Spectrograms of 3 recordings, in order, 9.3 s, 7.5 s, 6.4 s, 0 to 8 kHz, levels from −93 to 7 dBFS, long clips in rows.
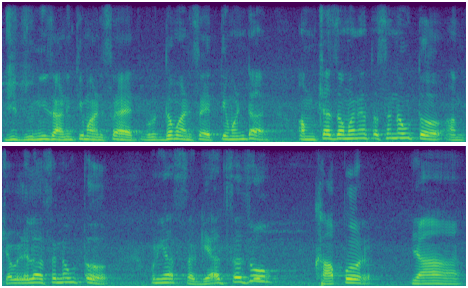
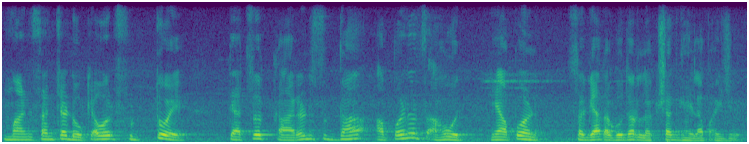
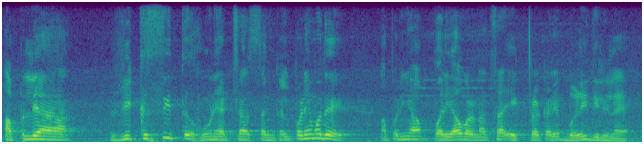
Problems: none marked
